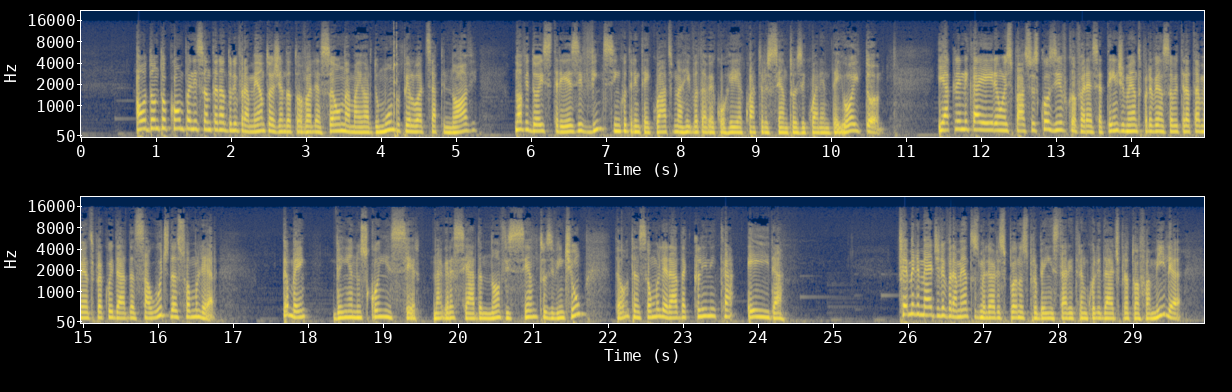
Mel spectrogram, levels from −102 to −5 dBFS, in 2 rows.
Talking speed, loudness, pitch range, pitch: 140 wpm, -12 LUFS, 160-205 Hz, 180 Hz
